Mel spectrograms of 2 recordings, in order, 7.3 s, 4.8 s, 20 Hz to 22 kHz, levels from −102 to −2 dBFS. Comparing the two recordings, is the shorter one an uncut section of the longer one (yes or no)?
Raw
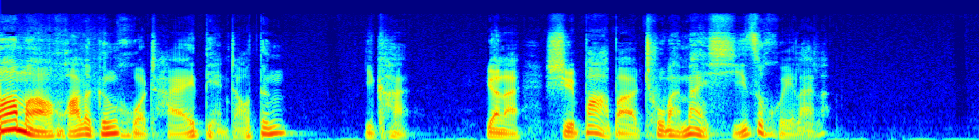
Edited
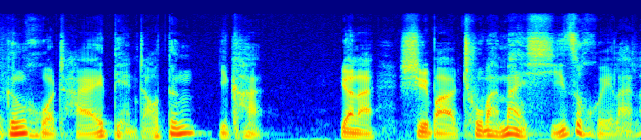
no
